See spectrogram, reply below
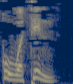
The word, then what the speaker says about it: قوة: قوة, قاف, واو, and round ta. And there is two dashes under the round ta, so pronounce it قوة.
